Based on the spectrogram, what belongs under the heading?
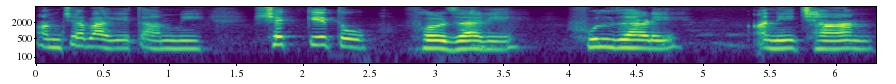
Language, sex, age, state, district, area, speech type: Marathi, female, 30-45, Maharashtra, Osmanabad, rural, spontaneous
